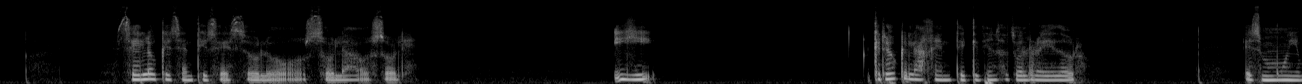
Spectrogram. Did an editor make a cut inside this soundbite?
no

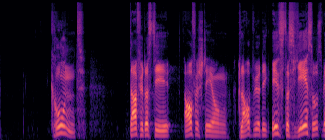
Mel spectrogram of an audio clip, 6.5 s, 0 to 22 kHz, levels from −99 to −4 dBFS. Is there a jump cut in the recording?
yes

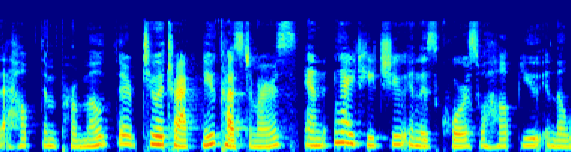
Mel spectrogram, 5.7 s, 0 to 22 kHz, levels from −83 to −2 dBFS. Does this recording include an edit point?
yes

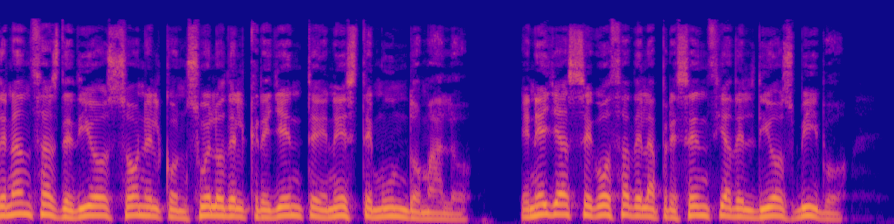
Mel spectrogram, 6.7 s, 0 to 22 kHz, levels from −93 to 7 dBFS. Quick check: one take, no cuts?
yes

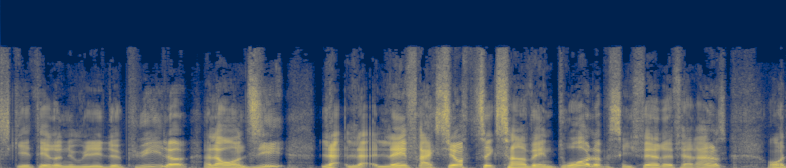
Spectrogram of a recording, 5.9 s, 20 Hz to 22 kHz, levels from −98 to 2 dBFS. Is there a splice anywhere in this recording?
yes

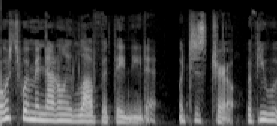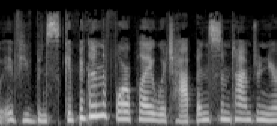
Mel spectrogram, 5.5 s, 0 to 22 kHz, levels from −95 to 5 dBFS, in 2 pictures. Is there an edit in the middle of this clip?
yes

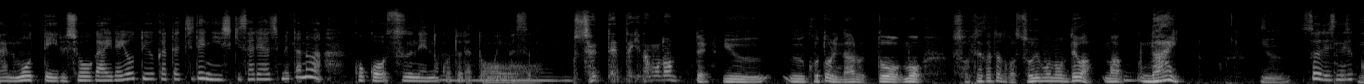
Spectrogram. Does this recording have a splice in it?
yes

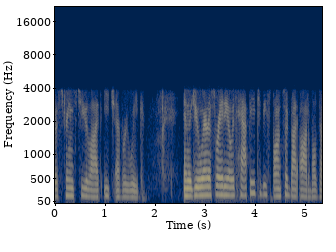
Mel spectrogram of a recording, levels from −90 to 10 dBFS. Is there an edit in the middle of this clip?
yes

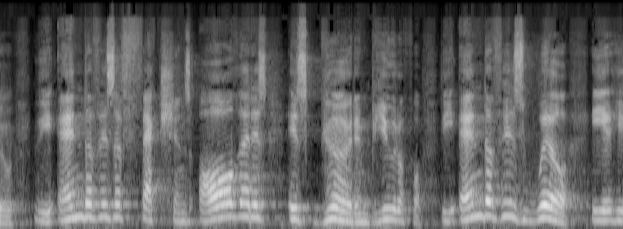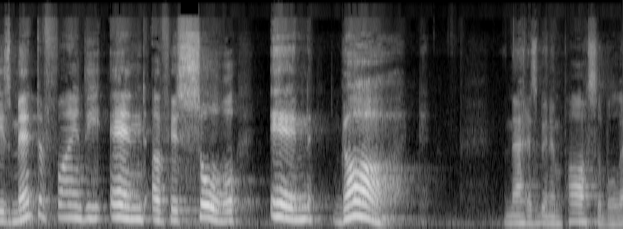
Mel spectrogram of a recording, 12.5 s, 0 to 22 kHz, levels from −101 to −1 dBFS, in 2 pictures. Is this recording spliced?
no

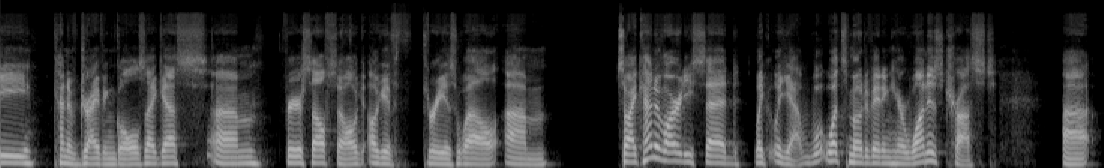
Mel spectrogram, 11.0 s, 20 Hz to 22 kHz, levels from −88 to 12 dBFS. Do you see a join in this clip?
no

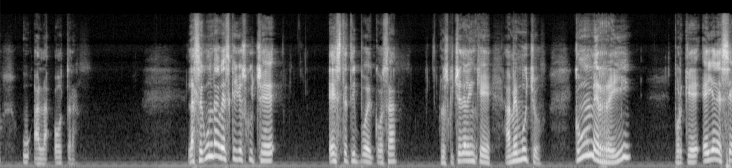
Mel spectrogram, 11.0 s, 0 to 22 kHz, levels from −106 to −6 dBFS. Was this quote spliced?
no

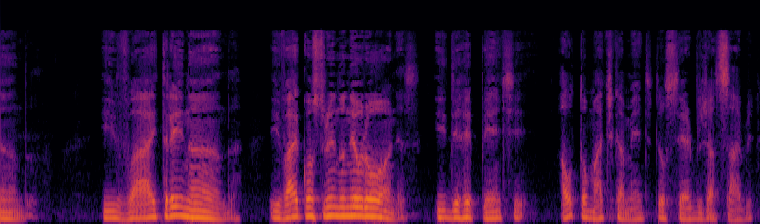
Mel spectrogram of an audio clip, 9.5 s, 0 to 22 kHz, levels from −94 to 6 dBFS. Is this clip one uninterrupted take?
no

